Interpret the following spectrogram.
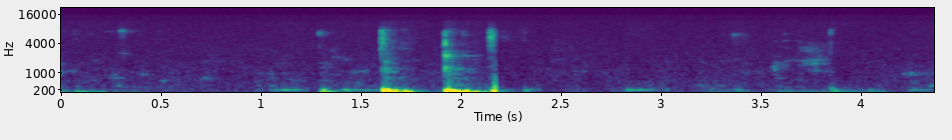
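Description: A few faint computer keyboard keystrokes, clustered about one and a half to two seconds in, with quiet room tone around them.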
